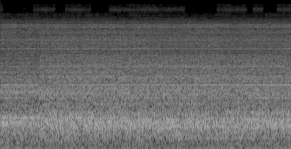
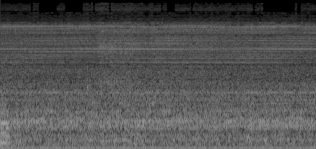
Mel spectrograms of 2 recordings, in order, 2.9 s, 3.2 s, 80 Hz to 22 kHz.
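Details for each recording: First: HP Pavilion Slimline s3600t (Core 2 Quad Q9300, 9800GT) with an upgraded replacement PSU, running 3DMark06, Prime95 and a virus scan, CPU around 62–70°C; steady loud airy rush with a faint hum as the PSU fan spins up hard once heat builds. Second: HP Pavilion Slimline s3600t (Core 2 Quad Q9300, 9800GT) with Sparkle SPI270LE 270 W replacement PSU, cold start: soft steady whoosh, faint low hum, no rattle or whine; quiet normal PSU fan, which speeds up once warm under its temperature controller.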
